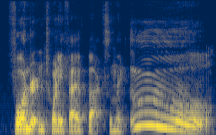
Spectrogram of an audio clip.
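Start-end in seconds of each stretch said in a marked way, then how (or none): 1.6-2.6 high, drawn-out wincing "ooh"; mock sticker-shock squeal; long high ooh at a painful price; pained ooh.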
